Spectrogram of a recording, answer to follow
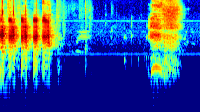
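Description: A woman laughing hard in quick rhythmic bursts that die away about a second in, then one short loud breathy burst, a gasp of laughter, near the end.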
